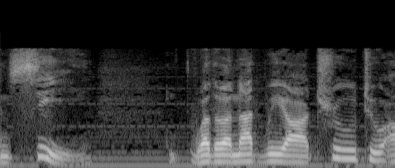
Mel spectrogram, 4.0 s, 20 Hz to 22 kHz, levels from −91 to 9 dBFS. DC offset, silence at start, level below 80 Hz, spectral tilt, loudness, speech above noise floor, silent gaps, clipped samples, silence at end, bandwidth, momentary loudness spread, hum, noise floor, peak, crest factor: under 0.1%; 0 s; -46 dBFS; -5.5 dB/octave; -19 LUFS; 24 dB; none; under 0.1%; 0 s; 8 kHz; 19 LU; none; -43 dBFS; -2 dBFS; 18 dB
